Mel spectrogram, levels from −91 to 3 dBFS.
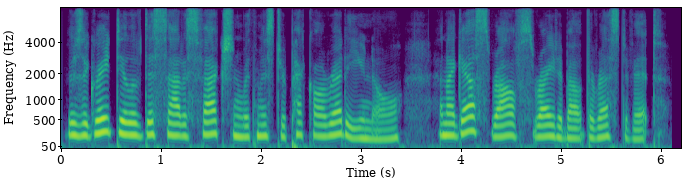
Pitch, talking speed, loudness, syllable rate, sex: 195 Hz, 215 wpm, -18 LUFS, 5.4 syllables/s, female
